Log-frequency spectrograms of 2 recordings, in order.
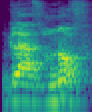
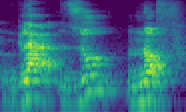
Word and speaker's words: Glazunov: con el criterio latino, siempre que veamos una Z, la pronunciación es del fonema Z, Glazunov. Glazunov es una palabra aguda y por lo tanto la O que lleva la símbola tónica la vamos a pronunciar como O.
